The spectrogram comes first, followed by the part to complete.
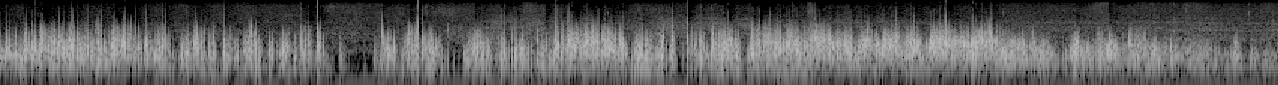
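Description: Strong wind buffeting the microphone in uneven gusts, dropping off briefly about five seconds in and easing near the end.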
